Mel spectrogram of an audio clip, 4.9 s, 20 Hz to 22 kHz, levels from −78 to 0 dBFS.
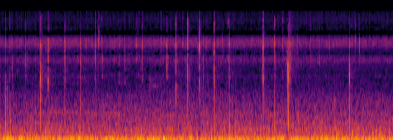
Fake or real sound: real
